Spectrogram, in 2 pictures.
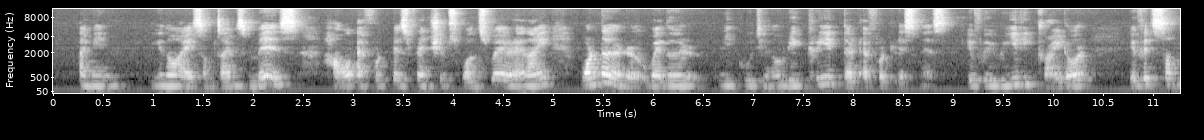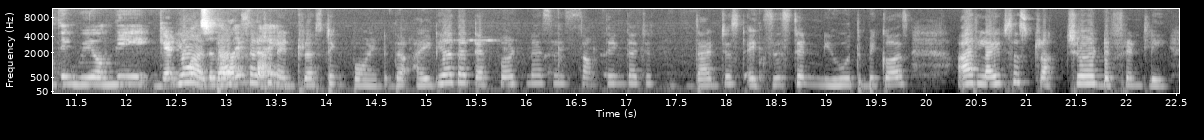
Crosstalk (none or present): present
